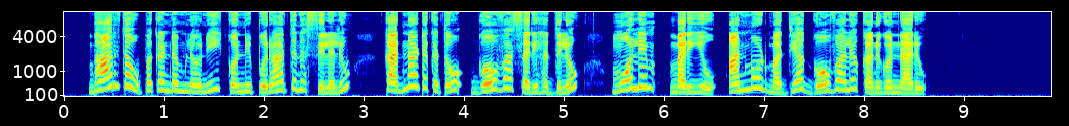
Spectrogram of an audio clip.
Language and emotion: Telugu, neutral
